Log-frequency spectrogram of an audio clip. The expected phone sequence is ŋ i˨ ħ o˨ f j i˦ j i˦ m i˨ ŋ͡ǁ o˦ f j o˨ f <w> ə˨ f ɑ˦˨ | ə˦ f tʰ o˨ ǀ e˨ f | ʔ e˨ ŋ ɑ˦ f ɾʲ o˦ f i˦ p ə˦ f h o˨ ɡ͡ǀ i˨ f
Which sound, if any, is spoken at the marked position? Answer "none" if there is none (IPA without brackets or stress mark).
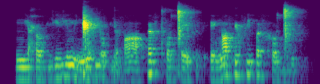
j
